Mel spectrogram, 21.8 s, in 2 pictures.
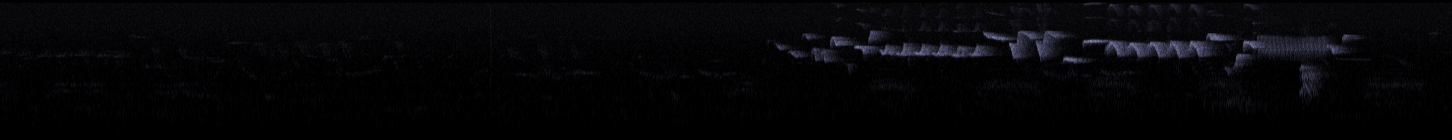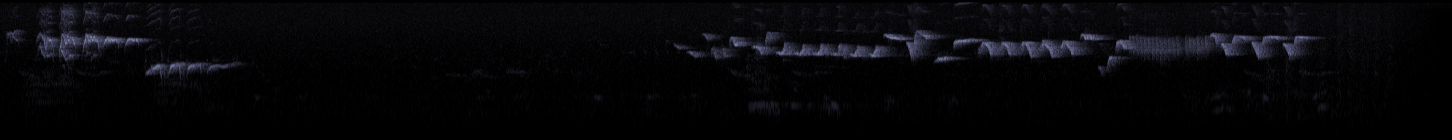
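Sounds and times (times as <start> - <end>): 
Eurasian wren Troglodytes troglodytes singing: 5.8 - 10.2, 11.0 - 12.8, 16.0 - 20.8.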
